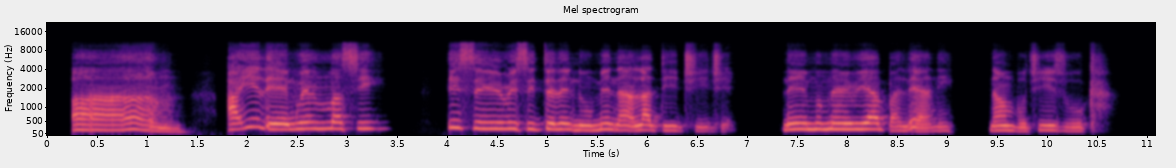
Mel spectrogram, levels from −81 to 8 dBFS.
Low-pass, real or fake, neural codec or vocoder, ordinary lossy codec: 10.8 kHz; fake; codec, 16 kHz in and 24 kHz out, 0.4 kbps, LongCat-Audio-Codec, two codebook decoder; none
